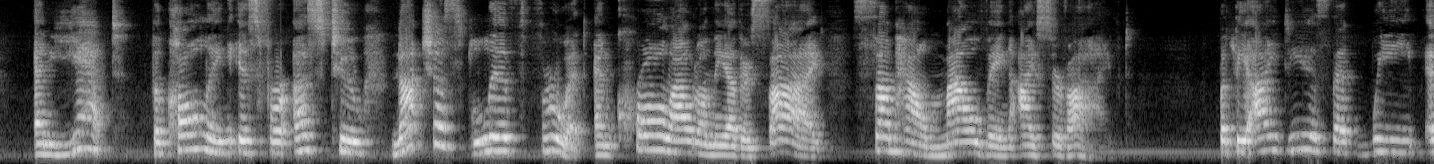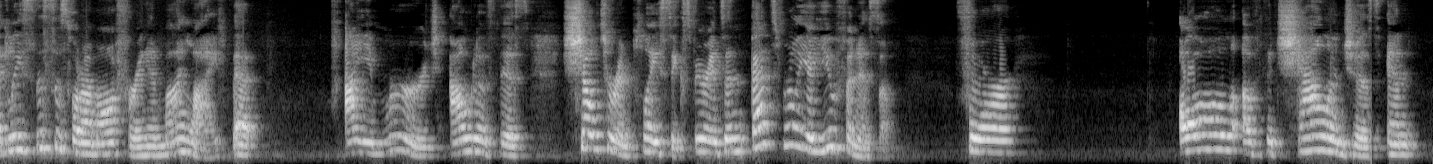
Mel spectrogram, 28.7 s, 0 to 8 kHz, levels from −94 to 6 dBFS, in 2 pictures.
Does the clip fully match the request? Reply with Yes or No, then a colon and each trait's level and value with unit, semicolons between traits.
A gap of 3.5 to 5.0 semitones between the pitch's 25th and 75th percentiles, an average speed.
No: average, 4.7 semitones; slow, 130 wpm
